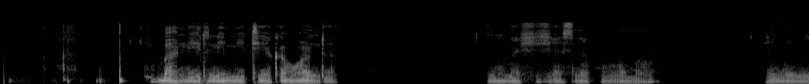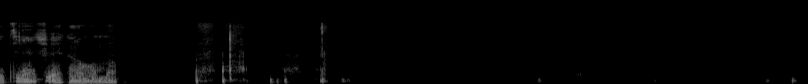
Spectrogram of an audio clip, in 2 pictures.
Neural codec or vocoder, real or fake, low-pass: vocoder, 44.1 kHz, 128 mel bands every 256 samples, BigVGAN v2; fake; 7.2 kHz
